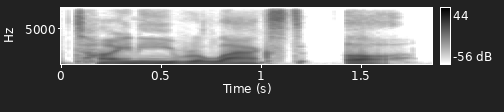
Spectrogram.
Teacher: Often the vowel becomes a small relaxed sound. Many teachers call it schwa.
